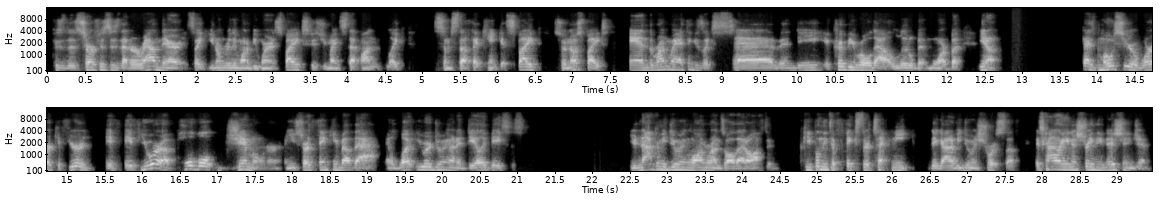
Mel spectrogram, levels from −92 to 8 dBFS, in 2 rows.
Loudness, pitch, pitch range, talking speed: -16 LUFS, 135 Hz, 120-155 Hz, 235 wpm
